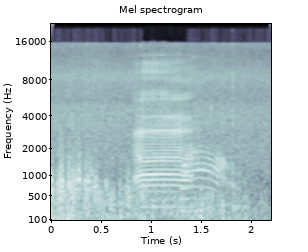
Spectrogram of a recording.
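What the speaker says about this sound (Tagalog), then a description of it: "Lumalakas na ang hangin dito." Strong stormy wind roars through a banana plantation, buffeting the microphone in a continuous rough rush, with a brief tonal wavering cry rising briefly over it midway.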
